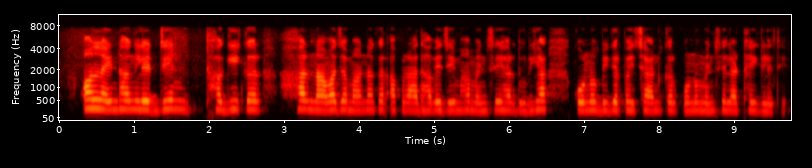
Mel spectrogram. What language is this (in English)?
Chhattisgarhi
